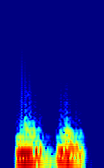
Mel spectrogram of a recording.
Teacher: जो आता है आपके होठ में, ऊ, होठ को गोल बना के बोला जाता है। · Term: ओष्ठ्य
